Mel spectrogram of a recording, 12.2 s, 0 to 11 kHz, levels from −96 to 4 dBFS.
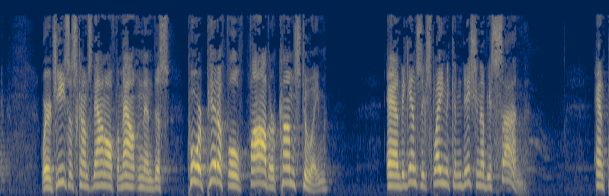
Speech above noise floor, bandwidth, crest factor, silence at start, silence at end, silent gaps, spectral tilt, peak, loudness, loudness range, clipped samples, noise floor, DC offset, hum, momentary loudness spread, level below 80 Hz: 54 dB; 8.8 kHz; 18 dB; 0.85 s; 0 s; none; -4.5 dB/octave; -2 dBFS; -20 LUFS; 7 LU; under 0.1%; -74 dBFS; under 0.1%; 60 Hz at -60 dBFS; 11 LU; -68 dBFS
